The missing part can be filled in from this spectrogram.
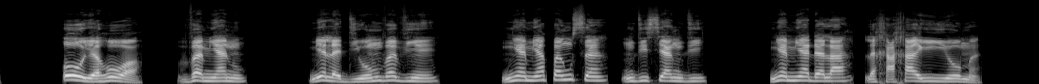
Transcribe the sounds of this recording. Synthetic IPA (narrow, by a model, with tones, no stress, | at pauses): o˦je˨ɦo˦wa̰˨ | vɛ˦mĩ˦a˨nũ˦ | mĩ˦ɛ˦lɛ˨d̪i˨wo˦m˦vɛ˦vĩ˦ɛ̃˦ | ɲɛ̃˦mĩ˦a˨ɸɛ˦ŋũ˦sɛ̃˦ŋũ˦d̪i˦si˦a˦ŋũ˦d̪i˦ | ɲɛ̃˦mĩ˦a˨ɖɛ˨la˦lɛ˨xa˨xa˦ji˦ji˦wo˦mɛ̰̃˨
